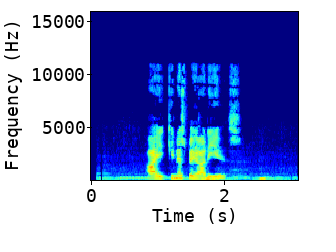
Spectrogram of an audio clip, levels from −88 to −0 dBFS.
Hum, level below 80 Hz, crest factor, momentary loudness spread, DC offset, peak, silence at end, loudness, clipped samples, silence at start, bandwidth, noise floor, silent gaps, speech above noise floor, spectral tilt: none; -80 dBFS; 22 dB; 17 LU; under 0.1%; -10 dBFS; 0.25 s; -29 LUFS; under 0.1%; 0.1 s; 11.5 kHz; -51 dBFS; none; 22 dB; -4.5 dB/octave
